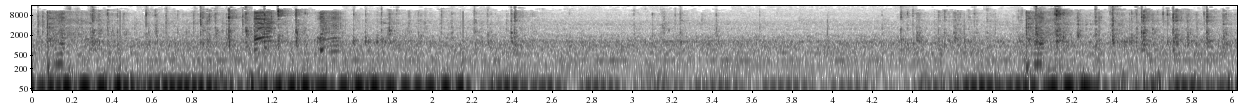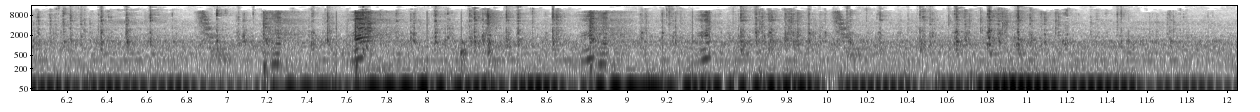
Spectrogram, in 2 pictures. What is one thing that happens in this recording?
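Video game music plays steadily.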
